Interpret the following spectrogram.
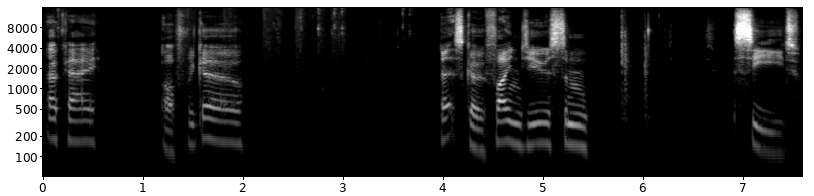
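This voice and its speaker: A man's voice: fairly high pitch, drawn-out words, pauses often. A man casually commenting while playing a game, making chatty, wry asides to what the narrator says. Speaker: game streamer. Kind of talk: casual let's-play commentary.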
